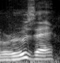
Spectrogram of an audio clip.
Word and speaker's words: Ruse: Eric Clark's travel videos and I'm here in uruze I'm saying it right now I asked a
